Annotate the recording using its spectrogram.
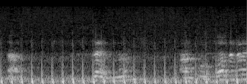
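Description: A voice speaking in short phrases from an old cassette recording, over a rapid, even pulsing throb.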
